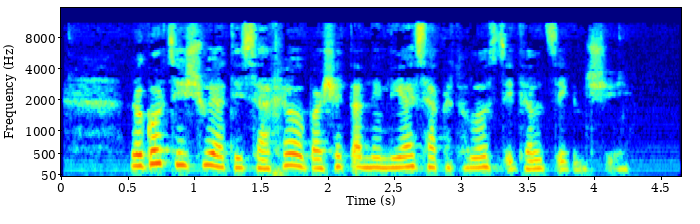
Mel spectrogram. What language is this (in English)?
Georgian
